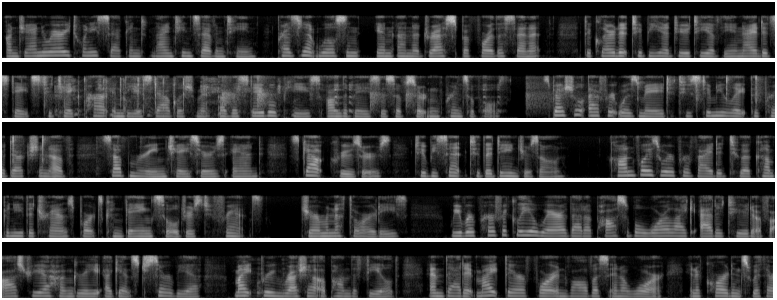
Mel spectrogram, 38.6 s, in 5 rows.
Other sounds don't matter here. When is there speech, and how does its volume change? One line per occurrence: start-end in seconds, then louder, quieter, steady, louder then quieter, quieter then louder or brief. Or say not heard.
0.0-38.6 steady.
